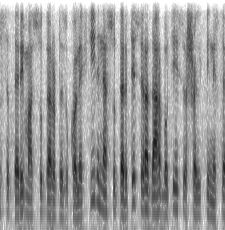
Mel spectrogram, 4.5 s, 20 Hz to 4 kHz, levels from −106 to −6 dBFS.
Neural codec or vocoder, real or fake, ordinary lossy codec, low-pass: codec, 16 kHz, 0.8 kbps, ZipCodec; fake; Opus, 32 kbps; 3.6 kHz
